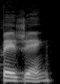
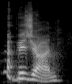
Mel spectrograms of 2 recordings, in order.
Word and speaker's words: Bijan: Not pronounced Beijing. There's a TikTok of somebody asked him, they were like, what's the craziest way someone's ever pronounced your name? And he said Beijing, and I just can't imagine.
